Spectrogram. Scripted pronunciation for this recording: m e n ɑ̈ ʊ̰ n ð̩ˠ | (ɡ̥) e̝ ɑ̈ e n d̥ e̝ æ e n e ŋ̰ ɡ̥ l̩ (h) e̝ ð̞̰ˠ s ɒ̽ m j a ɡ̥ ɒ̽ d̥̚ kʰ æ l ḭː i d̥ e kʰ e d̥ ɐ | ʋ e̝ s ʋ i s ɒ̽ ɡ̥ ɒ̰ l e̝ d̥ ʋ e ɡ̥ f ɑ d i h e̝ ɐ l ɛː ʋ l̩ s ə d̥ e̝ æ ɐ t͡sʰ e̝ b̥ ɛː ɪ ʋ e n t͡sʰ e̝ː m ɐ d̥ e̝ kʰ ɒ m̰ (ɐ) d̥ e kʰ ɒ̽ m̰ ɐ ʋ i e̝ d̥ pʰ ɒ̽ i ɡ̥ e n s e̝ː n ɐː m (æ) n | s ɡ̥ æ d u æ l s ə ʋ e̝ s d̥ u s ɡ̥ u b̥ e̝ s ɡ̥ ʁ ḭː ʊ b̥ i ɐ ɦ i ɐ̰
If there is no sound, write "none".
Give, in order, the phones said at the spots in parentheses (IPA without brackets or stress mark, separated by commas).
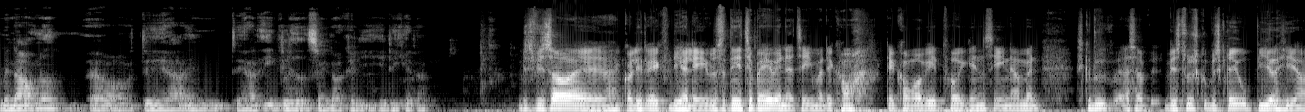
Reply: d̥, h, ɐ, e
